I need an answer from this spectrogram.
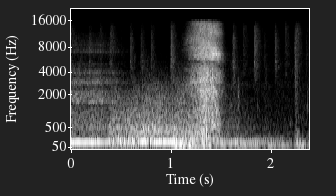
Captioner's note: sniffles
